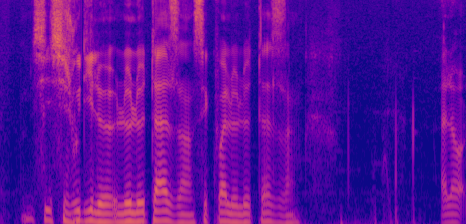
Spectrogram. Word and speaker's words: Letaz: Si je vous dis le letaz, c'est quoi le letaz? Alors, le Leta, par chez nous, on ne prononce pas le Z, mais c'est vrai que ça s'écrit avec un Z.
